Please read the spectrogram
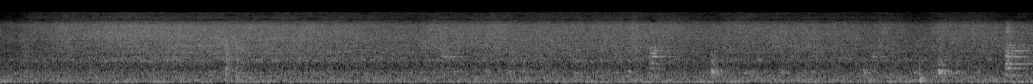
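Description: Steady sizzling hiss from a pan on a gas stove, with several light clinks of kitchenware.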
